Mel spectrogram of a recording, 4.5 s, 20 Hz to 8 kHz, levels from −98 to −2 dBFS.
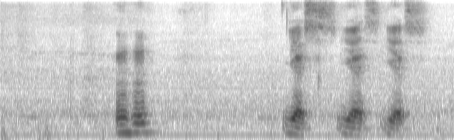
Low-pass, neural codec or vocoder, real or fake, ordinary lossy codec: none; none; real; none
